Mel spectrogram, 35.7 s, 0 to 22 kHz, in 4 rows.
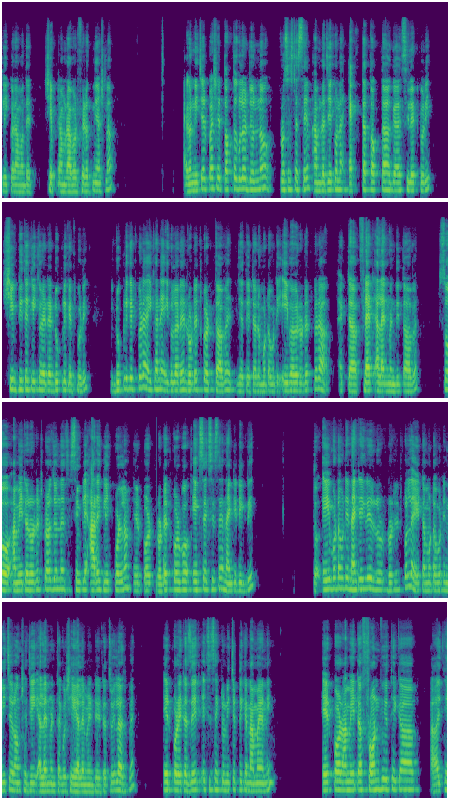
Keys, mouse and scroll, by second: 0.8-4.8 middle drag, 4.8 scroll up 2, 5.7-6.8 middle drag, 6.8 click, 7.4 scroll down 2, 8.1-8.6 scroll up 2, 8.6 shift+middle click, 9.3 shift+d, 10.9-12.0 middle drag, 12.0 click, 12.7-17.0 shift+middle drag, 17.1-17.5 scroll up 2, 19.4 r, 24.0-24.3 scroll down 2, 24.3-27.5 middle drag, 27.8-28.9 middle drag, 28.9-29.5 scroll up 1, 30.1 click, 33.0 KP_1, 34.3 KP_3.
